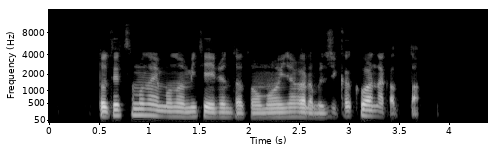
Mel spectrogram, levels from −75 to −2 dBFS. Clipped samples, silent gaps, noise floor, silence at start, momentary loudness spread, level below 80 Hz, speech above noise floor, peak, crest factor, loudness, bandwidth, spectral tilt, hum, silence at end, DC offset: under 0.1%; none; -73 dBFS; 0.5 s; 7 LU; -78 dBFS; 49 dB; -6 dBFS; 20 dB; -26 LUFS; 9.2 kHz; -7 dB/octave; none; 0.7 s; under 0.1%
